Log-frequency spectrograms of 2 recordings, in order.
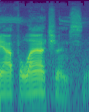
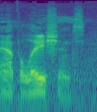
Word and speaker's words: Appalachians: you're from the southern part of the country it's the appalachin and if you're from the northern part it's the Appalachians but there is one little trick you can use to remember how to pronounce it correctly if you don't say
